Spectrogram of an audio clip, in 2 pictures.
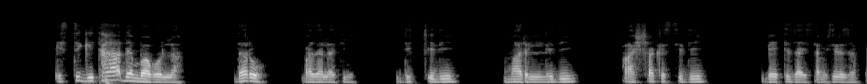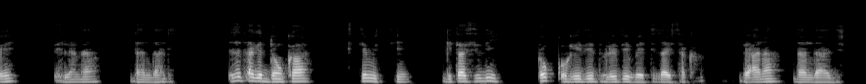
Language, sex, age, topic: Gamo, male, 25-35, agriculture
